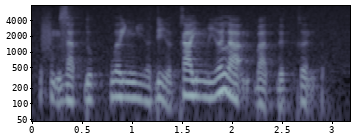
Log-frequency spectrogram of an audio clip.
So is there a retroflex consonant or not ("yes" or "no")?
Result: no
